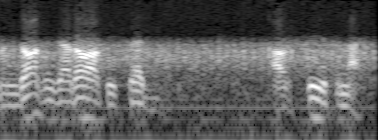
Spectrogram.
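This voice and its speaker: A man acts out a determined detective captain in an old radio crime drama. He delivers clipped, factual reports at a quick pace. The recording is muffled and noisy. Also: mid-range voice, lightly acted. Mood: matter-of-fact. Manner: clipped, matter-of-fact case reporting. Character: determined male safe squad detective captain. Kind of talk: 1950s radio drama acting.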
